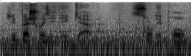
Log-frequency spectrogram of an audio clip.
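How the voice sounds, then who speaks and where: Un acteur jouant un truand posé, voix grave. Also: male voice, fairly quick, natural voice. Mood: calm, confident. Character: cool, confident male criminal fixer. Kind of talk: French audio drama acting. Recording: vehicle rumble under the voice. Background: vehicle rumble.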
